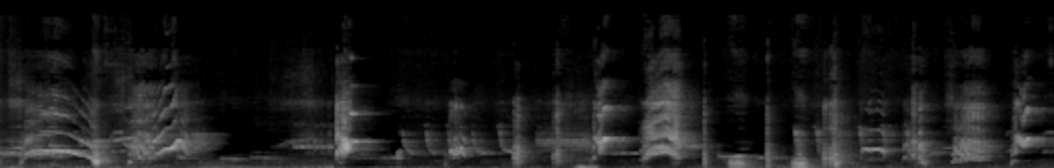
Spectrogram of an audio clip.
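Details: Javan myna, called jalak kebo, in a lively gacor master song for training other birds to sing: a fast medley of whistled slurs, sharp chirps and harsh buzzy notes, densely packed with rapid clicks near the end.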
